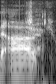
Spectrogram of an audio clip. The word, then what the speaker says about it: Jaguar: Jaguar.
